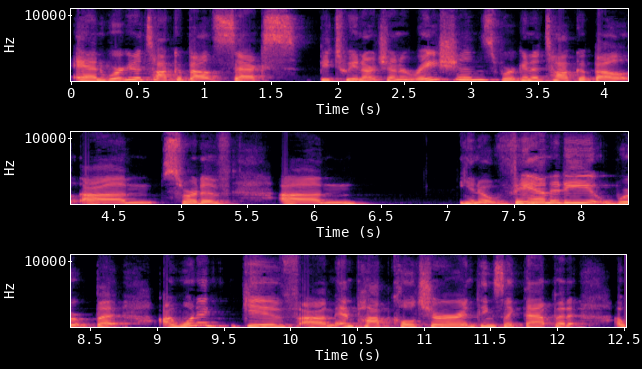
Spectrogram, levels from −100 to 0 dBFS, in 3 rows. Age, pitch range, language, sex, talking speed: 40-59, 180-235 Hz, English, female, 170 wpm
